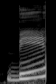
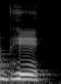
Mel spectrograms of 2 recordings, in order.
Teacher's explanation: بے کے تلفظ میں ہوا کے جھونکے میں اضافہ نہیں کیا جاتا ہے، جبکہ بھے کے تلفظ میں جو ہوتا ہے وہ ہوا کے جھونکے میں اضافہ کیا جاتا ہے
